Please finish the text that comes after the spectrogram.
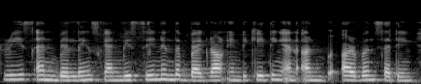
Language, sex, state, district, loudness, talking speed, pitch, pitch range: English, female, Assam, Kamrup Metropolitan, -18 LUFS, 200 wpm, 200 Hz, 190-215 Hz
